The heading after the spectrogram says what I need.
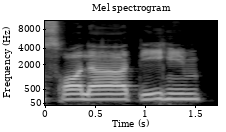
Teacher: نون کے اندر جو اخفا ہوگا وہ موٹا ہوگا، عاصا، صلاتہم، صاد کو موٹا پڑھیں گے اور لام کو لمبا کریں گے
